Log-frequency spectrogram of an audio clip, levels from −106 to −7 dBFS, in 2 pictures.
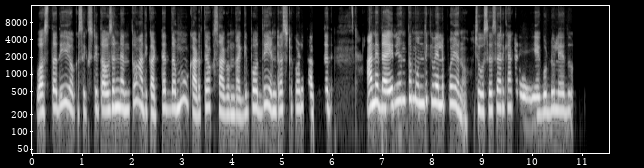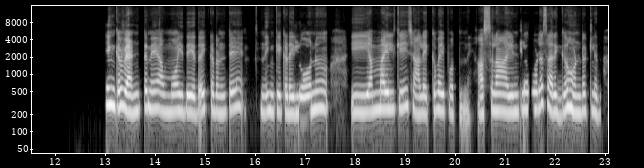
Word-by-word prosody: వస్తది 260 +5 +1 0.2
ఒక 215 - -20
60000 240 +3 +1
ఎంతో.అది 265 0 -2
కట్టేద్దాము 255 - 0 0.2
కడితే 200 +5 0
ఒక - - -24
సగం 205 -3 0
తగ్గిపోద్ది. 220 +7 -1
ఇంట్రెస్ట్ 240 +2 -2
కూడా 255 +1 -1
తగ్గుతది, 255 +4 -4 0.7
అనే 320 +3 +6
ధైర్యంతో 335 +8 +3
ముందుకు 335 +3 0
వెళ్ళిపోయాను. 300 - +1 0.3
చూసేసరికి 245 +3 0
అక్కడ 260 -1 -15 0.4
ఏ - - +2
గుడ్డు 225 +2 0
లేదు. 230 0 -3 2.3
ఇంక 280 -2 +6 0.2
వెంటనే 240 +3 +3 0.2
అమ్మో! 220 0 -2
ఇదేదో 215 -2 +2
ఇక్కడ 235 -2 -5
ఉంటే, 225 +4 -2 0.7
ఇంక 225 0 -2
ఇక్కడ 215 -1 -2
ఈ - - -2
లోన్, 215 +5 +2 0.8
ఈ - - -2 0.2
ఈఎంఐలకి 245 +2 +1 0.2
చాలా 210 -2 -2
ఎక్కువ 230 +4 -7
అయిపోతుంది. 210 -4 -6 0.3
అస్సలు 230 +2 -2
ఆ 230 - -1 0.2
ఇంట్లో 220 +3 -1
కూడా 245 +4 0
సరిగ్గా 220 -1 +1 0.2
ఉండట్లేదు. 215 -1 -4
235 Hz, 110 wpm, -23 LUFS, 220-260 Hz, 2.3 s, అనే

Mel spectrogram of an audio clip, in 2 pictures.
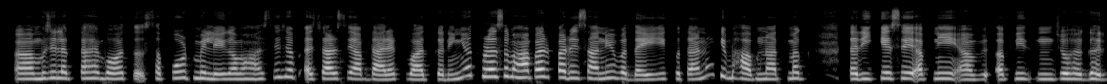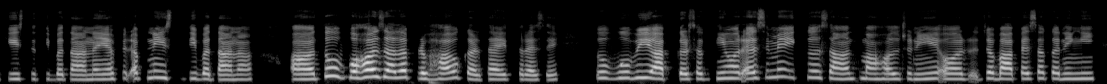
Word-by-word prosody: अ, 255 0 +2
मुझे 275 +3 -1
लगता 280 -1 -2
है 285 0 -1
बहुत 265 0 -1
सपोर्ट 290 +3 -4
मिलेगा 250 -3 0
वहाँ 250 0 -2
से 290 +7 -8
जब 340 -1 -2
एचआर 260 +2 +2
से 265 +1 -6
आप 245 -1 +1
डायरेक्ट 230 0 0
बात 225 -1 +1
करेंगी 235 +6 -4
और - - -1
थोड़ा-सा 360 +1 +4
वहाँ 325 -3 +4
पर 360 0 +6
परेशानी 290 -3 0
बताइए 230 -4 -2
एक 255 - -10
होता 245 -2 -2
है 245 - +1
ना, 410 - -10
कि 395 - 0
भावनात्मक 255 0 -2 0.4
तरीके 255 +2 0
से 275 0 +1
अपनी 260 +2 -2
अ, 225 +1 -2 0.3
अपनी 245 +1 -4
जो 260 -1 +4
है 245 -1 -1
घर 235 -1 -1
की 250 +2 -4
स्थिति 245 -1 -16
बताना 230 -1 -2
या 240 +1 0
फिर 275 +2 -13
अपनी 305 +3 -1
स्थिति 270 -2 -8
बताना 230 -2 0 0.4
अ, 240 0 +6
तो 390 0 +5
बहुत 335 +4 +9
ज़्यादा 320 -2 +6
प्रभाव 260 -2 +2
करता 235 -1 -1
है 230 - +2
एक 230 0 -5
तरह 225 -2 -1
से। 220 0 -8 0.4
तो 295 0 -1
वो 295 +3 -1
भी 305 +1 +4
आप 255 - +2
कर 250 - +3
सकती 250 +1 -6
हैं 280 - 0
और 285 0 +1
ऐसे 285 +4 0
में 350 +2 -1
एक 315 0 -4
शांत 260 -2 +1
माहौल 250 -1 0
चुनिए 255 +1 -3
और 250 -3 -1
जब 270 -2 +2
आप 250 -1 +5
ऐसा 260 +2 -1
करेंगी 265 0 -3
260 Hz, 200 wpm, -21 LUFS, 245-285 Hz, 0.4 s, बहुत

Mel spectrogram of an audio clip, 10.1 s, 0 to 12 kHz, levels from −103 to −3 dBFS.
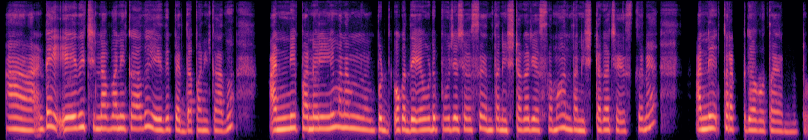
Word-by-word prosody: ఆ! - - +2 0.3
అంటే, 305 +5 +1 0.2
ఏది 295 +3 +6
చిన్న 285 -2 +1
పని 290 0 +2
కాదు, 280 +4 -2
ఏది 260 +1 0
పెద్ద 235 -2 -2
పని 245 -1 -2
కాదు. 235 +6 -3 0.6
అన్ని 275 +3 +6
పనిల్ని 285 +2 +3
మనం 310 -1 +2 0.2
ఇప్పుడు 245 0 0
ఒక 265 - +1
దేవుడి 260 +2 +1
పూజ 265 0 -3
చేస్తే, 260 +2 -3
ఎంత 255 +1 -1
నిష్టగా 260 +1 -2
చేస్తామో, 255 +2 -3
అంత 260 -1 0
నిష్టగా 255 +2 -3
చేస్తేనే, 265 +7 -5 0.6
అన్నీ 285 +2 +6 0.2
కరెక్ట్‌గా 270 -2 -2
అవుతాయన్నట్టు. 225 -3 -7
265 Hz, 160 wpm, -28 LUFS, 250-285 Hz, 0.6 s, ఏది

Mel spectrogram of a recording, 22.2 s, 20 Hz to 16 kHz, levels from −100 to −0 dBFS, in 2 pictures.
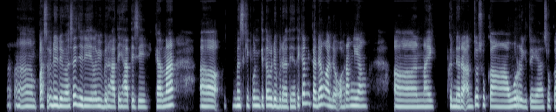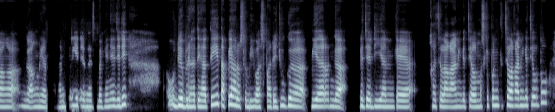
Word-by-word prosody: Hmm. 220 -4 -4
Pas 225 +2 0
udah 250 +1 +3
dewasa 230 +4 +2
jadi 225 -3 +2
lebih 220 0 +1
berhati-hati 210 0 0
sih. 200 0 -3 0.2
Karena, 215 +5 +4 0.5
eee, 215 -1 +3 0.4
meskipun 240 0 0
kita 245 +1 -2
udah 230 -1 +4
berhati-hati 205 +1 -1
kan 315 +6 0
kadang 255 +2 +3
ada 225 -4 +1
orang 220 +3 -2
yang, 230 -1 +1 0.6
eee, 205 -1 0
naik 205 0 -2 0.3
kendaraan 205 -3 0
tuh 265 - +1
suka 250 -4 -4
ngawur 205 +2 +1
gitu 195 0 -6
ya, 190 0 -2
suka 205 +1 -6
nggak 200 0 -2 0.2
nggak 195 -3 -2
ngelihat 195 -2 -2 0.2
kanan 185 +1 -5
kiri 245 0 -4
dan 210 -2 -3
lain 200 -1 -3
sebagainya, 200 +2 -3
jadi 220 +4 +2 0.9
udah 240 -1 +6
berhati-hati 205 +1 +2
tapi 250 +2 +3
harus 240 -5 +3
lebih 200 -2 -1
waspada 195 0 -1
juga 220 -2 +1
biar 210 -1 +3
nggak 205 -2 +3 0.3
kejadian 205 -2 0
kayak 200 - +1 0.3
kecelakaan 200 -2 -2
kecil, 200 0 -1
meskipun 240 +4 -3
kecelakaan 240 -1 +2
kecil 260 +1 -2
tuh, 340 0 -3
215 Hz, 145 wpm, -22 LUFS, 200-235 Hz, 0.9 s, udah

